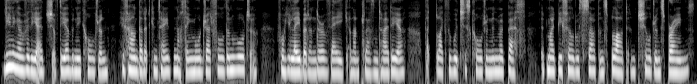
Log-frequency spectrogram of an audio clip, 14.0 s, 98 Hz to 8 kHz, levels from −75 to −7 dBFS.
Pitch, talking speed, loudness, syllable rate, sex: 190 Hz, 190 wpm, -18 LUFS, 5.4 syllables/s, female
